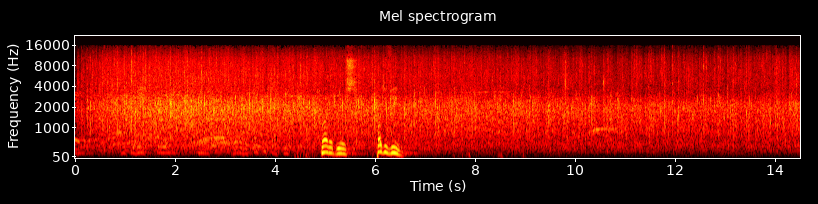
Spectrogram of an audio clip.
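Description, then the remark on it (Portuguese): Sustained applause from a large crowd fills the space, steady and dense throughout, while a man's voice speaks briefly over it around the middle. “Vamos aplaudir esse pessoal.”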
